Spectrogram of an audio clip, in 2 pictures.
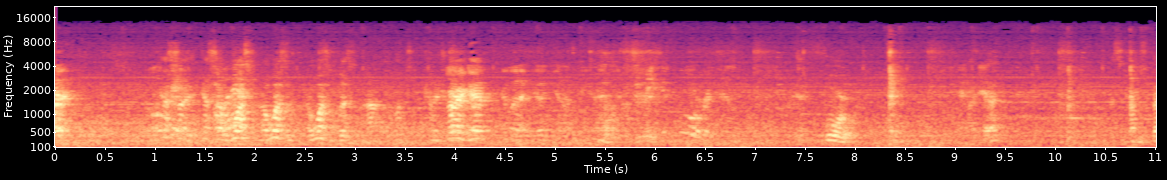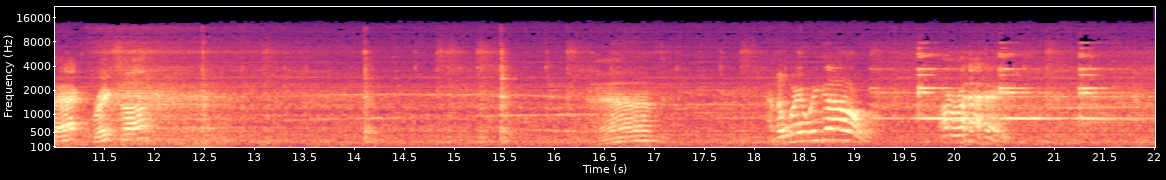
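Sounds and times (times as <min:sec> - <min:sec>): voices speaking: 0:00.0 - 0:12.6.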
